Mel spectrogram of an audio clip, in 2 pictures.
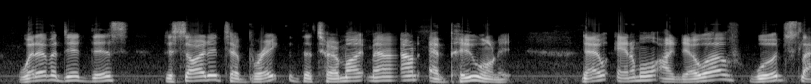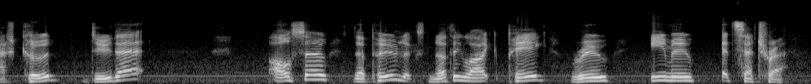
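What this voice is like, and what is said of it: Put-on Australian accent. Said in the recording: “That wasn't too bad, dude. That wasn't too bad at all. Australian accent is one of the hardest things to do... everything gets kind of caught back in the throat, which is different than the British.”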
